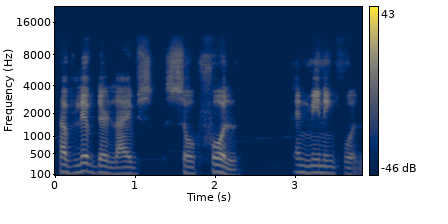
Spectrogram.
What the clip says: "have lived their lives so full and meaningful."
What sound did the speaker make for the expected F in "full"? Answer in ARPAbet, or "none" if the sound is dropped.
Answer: F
